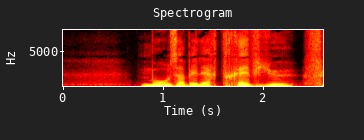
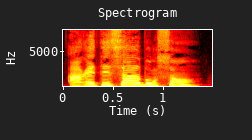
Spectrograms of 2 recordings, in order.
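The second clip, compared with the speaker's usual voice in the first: angry yell; 7 semitones higher, 6 dB louder than usual. A narrator's reading. Father yelling at the mob.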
